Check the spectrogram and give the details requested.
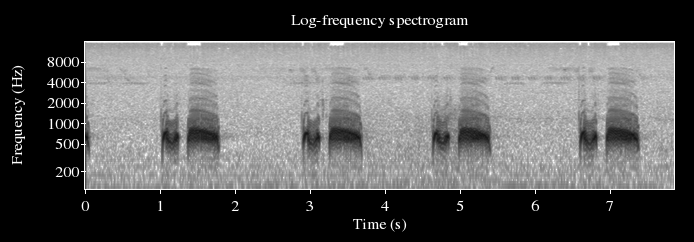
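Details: A female spotted dove repeats its urging call, given to spur male doves into answering quickly. Four two-part phrases come roughly every two seconds, each a short wobbling note and a longer level coo, over a faint low hum.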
